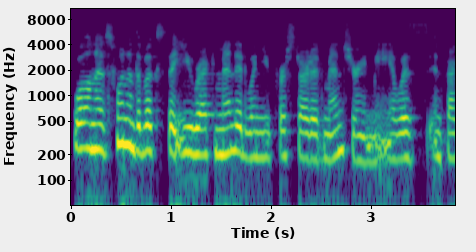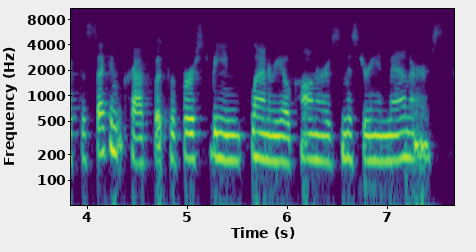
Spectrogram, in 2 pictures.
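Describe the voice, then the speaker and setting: A woman with a lowish voice and flat, steady intonation speaks as a podcast co-host in casual discussion. The audio is slightly muffled. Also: fast, few pauses.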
